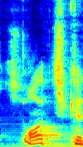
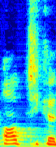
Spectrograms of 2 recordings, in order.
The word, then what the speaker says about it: óptica: Então, na hora de escrever ótica de raio-x, na verdade se pronuncia óptica de raio-x normalmente, né?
